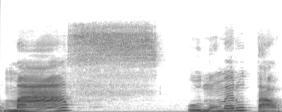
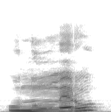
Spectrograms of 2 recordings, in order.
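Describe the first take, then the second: First: O número tal, each word slowly and apart; slow, spaced-out phrase. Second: Said in the usual way. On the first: Shown as a demonstration. Teacher to students spacing out o número tal slowly.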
